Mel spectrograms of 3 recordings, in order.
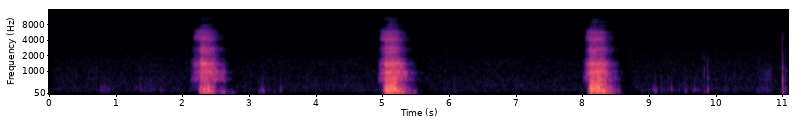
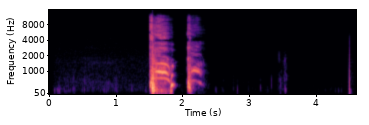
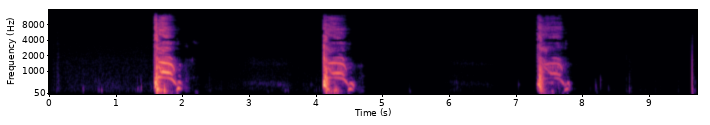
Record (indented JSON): {
  "exhalation_length": "11.1 s",
  "exhalation_amplitude": 15306,
  "exhalation_signal_mean_std_ratio": 0.21,
  "cough_length": "4.6 s",
  "cough_amplitude": 32768,
  "cough_signal_mean_std_ratio": 0.23,
  "three_cough_length": "9.7 s",
  "three_cough_amplitude": 27016,
  "three_cough_signal_mean_std_ratio": 0.2,
  "survey_phase": "beta (2021-08-13 to 2022-03-07)",
  "age": "18-44",
  "gender": "Female",
  "wearing_mask": "No",
  "symptom_cough_any": true,
  "symptom_runny_or_blocked_nose": true,
  "symptom_shortness_of_breath": true,
  "symptom_sore_throat": true,
  "symptom_fatigue": true,
  "symptom_headache": true,
  "symptom_onset": "4 days",
  "smoker_status": "Ex-smoker",
  "respiratory_condition_asthma": false,
  "respiratory_condition_other": false,
  "recruitment_source": "Test and Trace",
  "submission_delay": "1 day",
  "covid_test_result": "Positive",
  "covid_test_method": "RT-qPCR",
  "covid_ct_value": 24.0,
  "covid_ct_gene": "N gene"
}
